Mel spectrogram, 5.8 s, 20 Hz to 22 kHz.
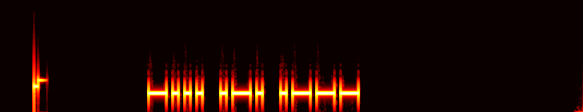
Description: Morse code, heard as a keyed tone, about 20 wpm, 700 Hz. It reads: BRJ
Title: USA Call Sign Postfixes - 3 Letters 20wpm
